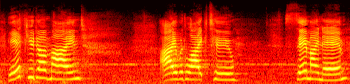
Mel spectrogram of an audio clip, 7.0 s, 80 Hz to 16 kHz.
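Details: Acquired neurogenic stammer in a 23-year-old woman following a minor stroke caused by the rare condition HHT; repetitions on sounds; attending an intensive four-day stammering course.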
